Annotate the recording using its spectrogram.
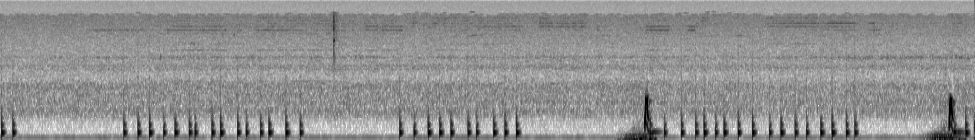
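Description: Quick, low electronic blips chatter in short bursts as text is typed out.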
